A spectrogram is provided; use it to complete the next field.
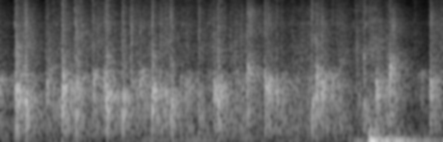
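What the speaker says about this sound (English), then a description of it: "Once again, let's have a round of applause" Audience applause after a presentation, dense steady clapping from a crowd throughout, loud and close.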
